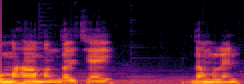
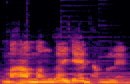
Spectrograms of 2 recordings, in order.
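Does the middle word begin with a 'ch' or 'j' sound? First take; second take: ch; j. First: The middle word begins with a 'ch' sound. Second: The middle word begins with a 'j' sound. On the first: This is how Thai people pronounce it. "Thailand के लोग इसे pronounce करते हैं" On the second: This is how it is written in Devanagari. "Devanagari में लिखा भी है"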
